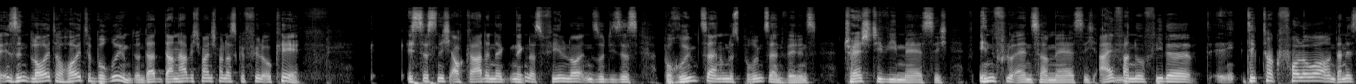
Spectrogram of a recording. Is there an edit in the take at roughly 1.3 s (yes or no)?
no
